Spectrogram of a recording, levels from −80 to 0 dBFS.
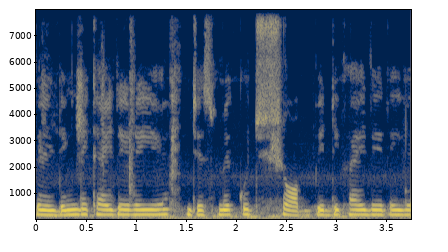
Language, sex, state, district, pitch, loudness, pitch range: Hindi, female, Goa, North and South Goa, 180 Hz, -13 LUFS, 175-185 Hz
